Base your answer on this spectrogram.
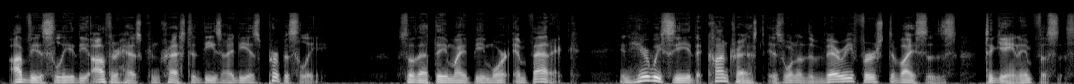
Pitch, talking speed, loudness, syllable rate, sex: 95 Hz, 175 wpm, -20 LUFS, 5.6 syllables/s, male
